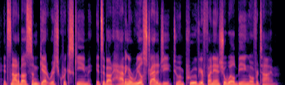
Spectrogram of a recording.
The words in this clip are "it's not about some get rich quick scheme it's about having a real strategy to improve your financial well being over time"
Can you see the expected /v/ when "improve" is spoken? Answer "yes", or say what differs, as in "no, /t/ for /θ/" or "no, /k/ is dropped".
yes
